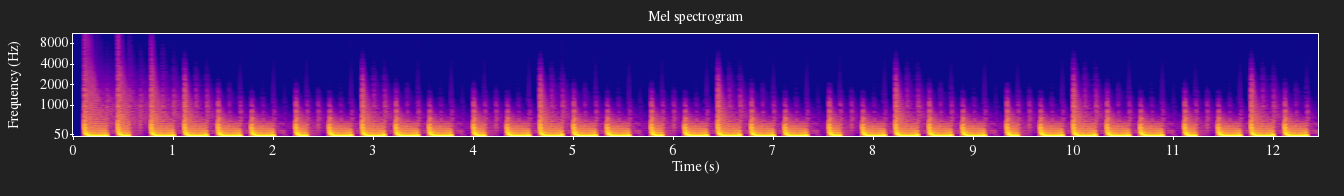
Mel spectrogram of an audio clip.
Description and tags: one more bassline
